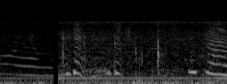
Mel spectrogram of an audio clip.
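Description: A young child's high, drawn-out whining vocal sounds that waver in pitch, cut by a brief dropout about half a second in, over a steady low hum.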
